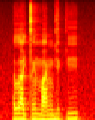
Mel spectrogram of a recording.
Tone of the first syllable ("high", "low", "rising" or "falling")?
falling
